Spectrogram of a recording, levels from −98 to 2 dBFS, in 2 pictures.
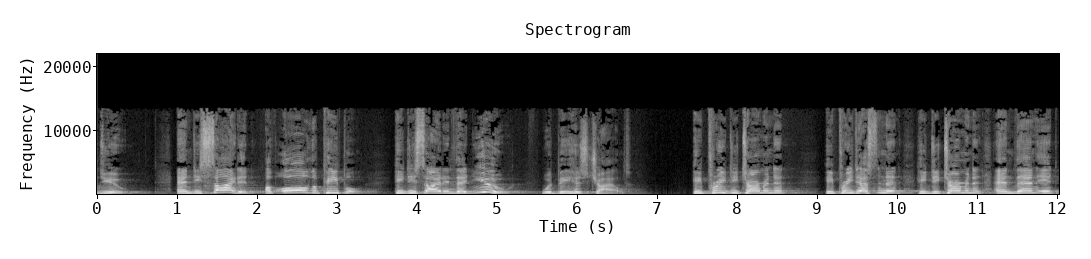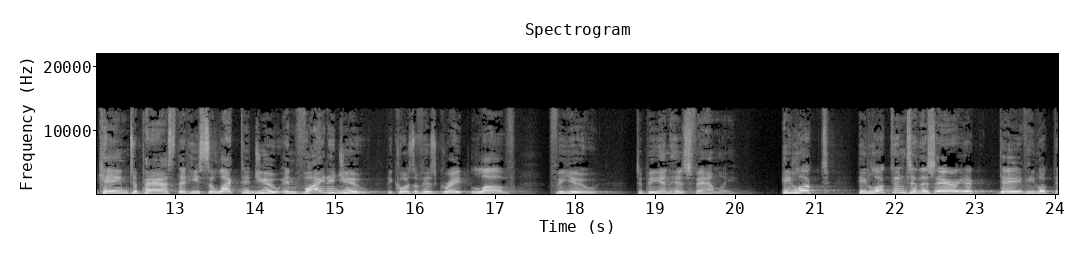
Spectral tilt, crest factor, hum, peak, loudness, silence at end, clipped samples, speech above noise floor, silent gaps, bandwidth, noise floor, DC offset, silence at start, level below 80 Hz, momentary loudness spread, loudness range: -4.5 dB/octave; 18 dB; none; -2 dBFS; -20 LUFS; 0 s; under 0.1%; 57 dB; none; 13.5 kHz; -76 dBFS; under 0.1%; 0 s; -66 dBFS; 10 LU; 4 LU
